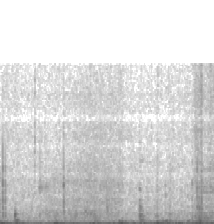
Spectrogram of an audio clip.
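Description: Near silence: a low steady room hum with a few faint clicks.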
